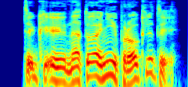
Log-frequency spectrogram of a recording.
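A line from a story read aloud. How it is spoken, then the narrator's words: Scoffing grunt. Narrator (Russian): хмыкнул Леопард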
